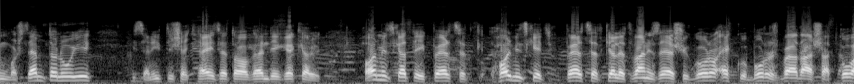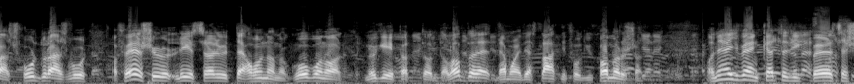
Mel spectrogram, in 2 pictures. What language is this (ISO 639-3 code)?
hun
